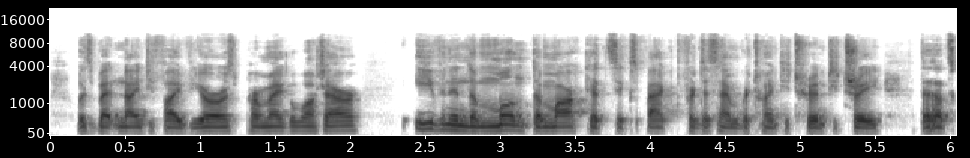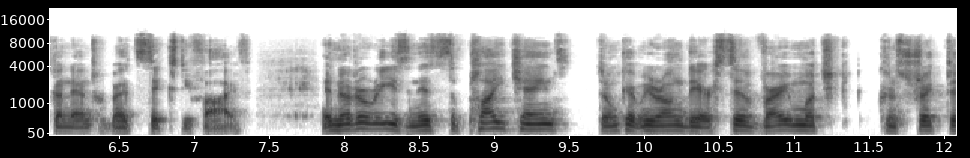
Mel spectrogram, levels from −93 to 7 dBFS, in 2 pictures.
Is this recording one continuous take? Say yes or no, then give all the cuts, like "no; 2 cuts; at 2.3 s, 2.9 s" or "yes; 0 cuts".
yes; 0 cuts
